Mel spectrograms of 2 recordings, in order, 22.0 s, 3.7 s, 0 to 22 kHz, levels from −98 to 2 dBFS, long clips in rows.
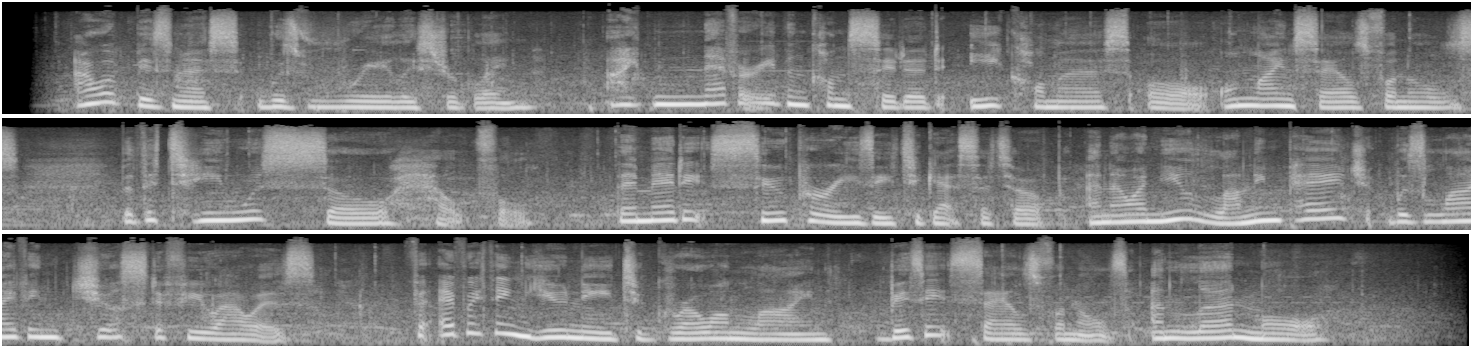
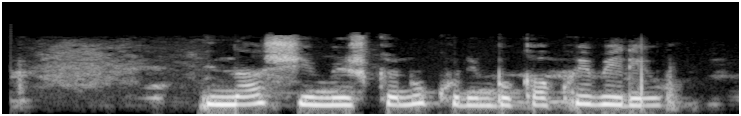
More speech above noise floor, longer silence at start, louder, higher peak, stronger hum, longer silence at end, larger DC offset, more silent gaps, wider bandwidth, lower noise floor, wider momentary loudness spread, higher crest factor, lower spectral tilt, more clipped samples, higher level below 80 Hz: about the same, 24 dB vs 24 dB; first, 0.25 s vs 0.05 s; about the same, -15 LUFS vs -13 LUFS; about the same, -2 dBFS vs -2 dBFS; neither; about the same, 0.3 s vs 0.3 s; neither; neither; first, 19.5 kHz vs 7.6 kHz; about the same, -39 dBFS vs -36 dBFS; second, 8 LU vs 23 LU; about the same, 14 dB vs 12 dB; about the same, -4 dB/octave vs -4.5 dB/octave; neither; about the same, -52 dBFS vs -54 dBFS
